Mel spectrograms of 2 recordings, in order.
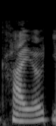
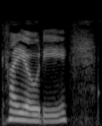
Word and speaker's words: coyote: I'm saying coyote, you're saying coyote, and the name of this animal can be pronounced either way.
